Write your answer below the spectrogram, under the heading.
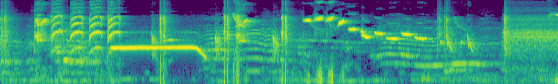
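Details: Brown-chested jungle flycatcher song opening with rapid repeated looping notes, then a long clear whistle that drops at the end. A descending series of high twittering phrases and sharp clicks follows.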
